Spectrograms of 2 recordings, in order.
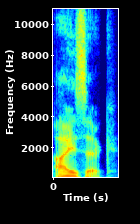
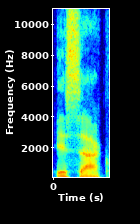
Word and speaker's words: Isaac: A trembling servant called out his name, but completely mispronounced it, causing him to sigh and remind them that his name was Isaac, not Isach like they kept calling him.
